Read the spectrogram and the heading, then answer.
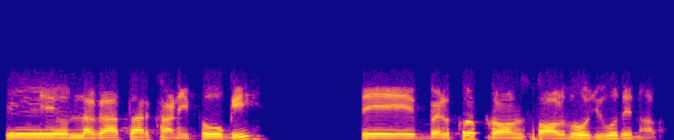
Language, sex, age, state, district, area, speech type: Punjabi, male, 45-60, Punjab, Moga, rural, conversation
